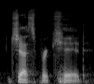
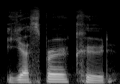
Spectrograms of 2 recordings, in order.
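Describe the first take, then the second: First: The surname has a short vowel, like 'kid'. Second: The surname has a rounded vowel, like 'kood'. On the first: This is how most Americans say the name. The speaker calls it wrong. "as most Americans would say" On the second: This is how the name is really said. The speaker calls it right. "the proper pronunciation of his name is [name]"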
